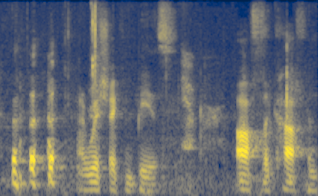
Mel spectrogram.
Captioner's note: people chuckling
